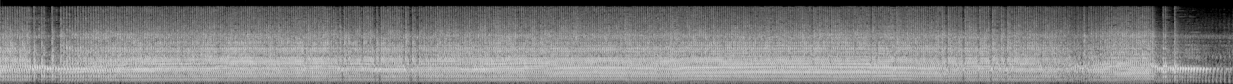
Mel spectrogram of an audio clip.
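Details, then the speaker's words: Solex 2200 moped two-stroke engine, first start just after assembly and fitting the carburetor jet: steady even buzz with slight waver, no misfire or knock; runs normally. "Ben voilà, il fonctionne. Alors comme un 2002 hein."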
